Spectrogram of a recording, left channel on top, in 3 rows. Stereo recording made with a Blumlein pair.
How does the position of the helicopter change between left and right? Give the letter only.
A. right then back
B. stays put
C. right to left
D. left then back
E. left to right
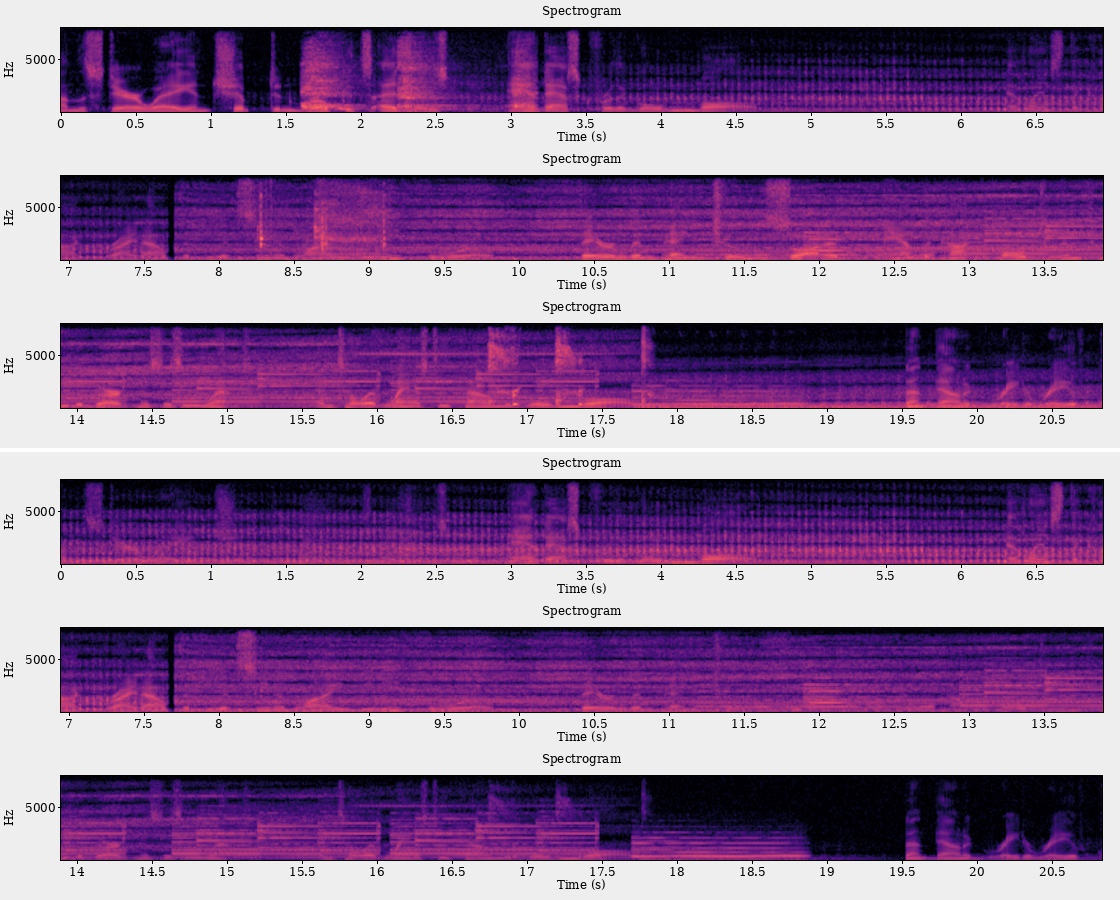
C.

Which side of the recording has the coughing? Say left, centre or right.
left.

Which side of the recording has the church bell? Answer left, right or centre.
centre.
